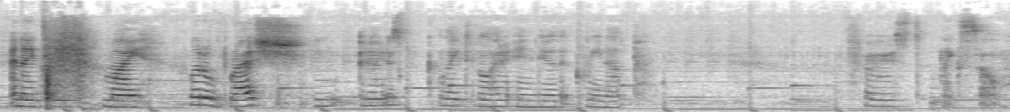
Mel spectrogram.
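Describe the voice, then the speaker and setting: A woman talking through a makeup tutorial in a relaxed, chatty way, explaining each step as she goes, her voice a little worn. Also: medium pitch, vocal fry, roomy sound. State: slightly losing her voice. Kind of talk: casual beauty tutorial talk.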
